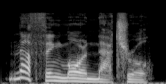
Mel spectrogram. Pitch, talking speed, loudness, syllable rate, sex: 155 Hz, 110 wpm, -16 LUFS, 4.2 syllables/s, male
